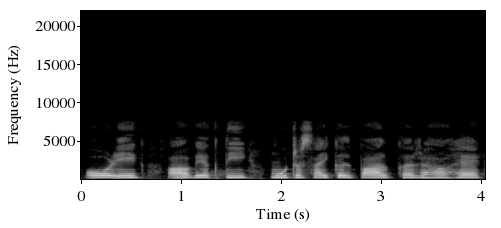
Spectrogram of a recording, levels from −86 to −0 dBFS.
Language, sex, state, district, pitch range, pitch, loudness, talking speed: Hindi, female, Uttar Pradesh, Etah, 235-255 Hz, 245 Hz, -25 LUFS, 150 wpm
